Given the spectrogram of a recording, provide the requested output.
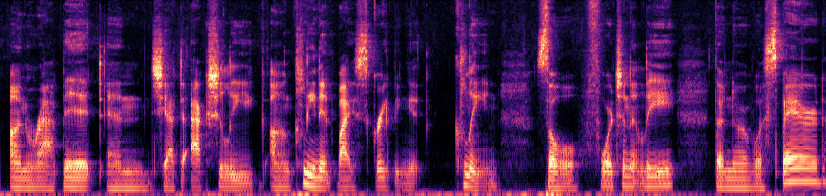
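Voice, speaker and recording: With very wide pitch swings, a woman speaks at a fairly slow pace in a very deep, low voice. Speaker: vlogger. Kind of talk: personal vlog talking to camera. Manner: hesitant, many fillers.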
